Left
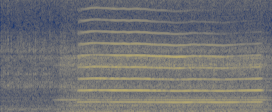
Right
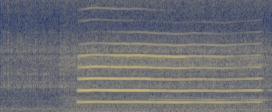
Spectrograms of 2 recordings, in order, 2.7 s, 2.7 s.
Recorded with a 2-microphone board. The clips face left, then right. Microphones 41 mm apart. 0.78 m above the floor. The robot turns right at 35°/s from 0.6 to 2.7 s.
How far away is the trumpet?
About 0.7 m.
